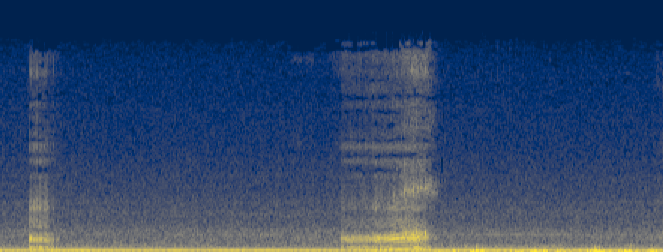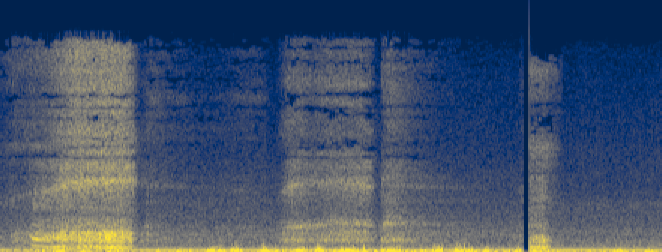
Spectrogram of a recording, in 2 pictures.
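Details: Rough, rattling snores recurring irregularly during sleep over a steady low background hum, recorded with the SnoreLab snore-recording app.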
